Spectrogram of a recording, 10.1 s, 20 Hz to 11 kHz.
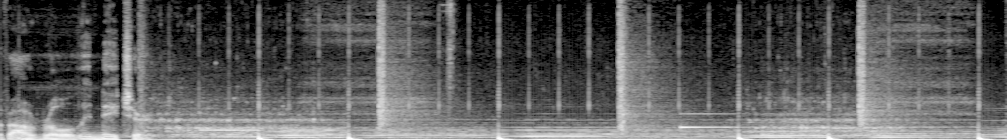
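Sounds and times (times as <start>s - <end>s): hissing swell: 0.0s - 5.0s, 7.6s - 9.8s
ambient electronic music: 0.0s - 10.0s.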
